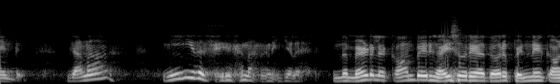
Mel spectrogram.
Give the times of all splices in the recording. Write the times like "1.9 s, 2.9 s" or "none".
3.2 s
